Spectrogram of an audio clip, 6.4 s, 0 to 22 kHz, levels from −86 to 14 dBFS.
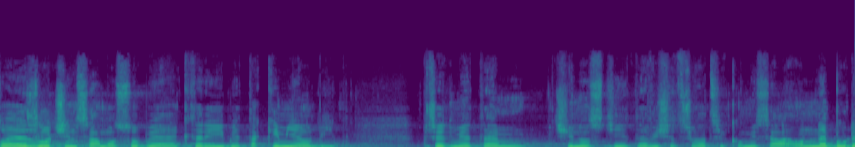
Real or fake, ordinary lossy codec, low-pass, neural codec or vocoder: fake; MP3, 96 kbps; 14.4 kHz; vocoder, 44.1 kHz, 128 mel bands every 512 samples, BigVGAN v2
